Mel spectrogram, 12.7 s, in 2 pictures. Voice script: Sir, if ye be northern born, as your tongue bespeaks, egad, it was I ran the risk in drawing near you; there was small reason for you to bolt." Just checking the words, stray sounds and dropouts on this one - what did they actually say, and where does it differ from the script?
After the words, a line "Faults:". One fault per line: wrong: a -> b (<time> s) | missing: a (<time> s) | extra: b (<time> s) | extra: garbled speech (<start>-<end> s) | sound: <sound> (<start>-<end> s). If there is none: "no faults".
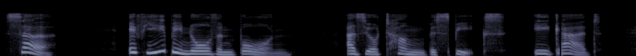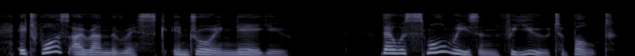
Sir, if ye be northern born, as your tongue bespeaks, egad, it was I ran the risk in drawing near you; there was small reason for you to bolt."
Faults:
sound: dropout (5.6-5.6 s)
